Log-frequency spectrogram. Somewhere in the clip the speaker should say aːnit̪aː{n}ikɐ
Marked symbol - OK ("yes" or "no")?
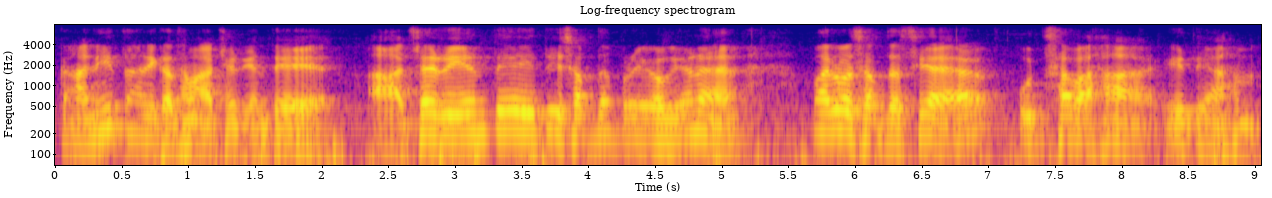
yes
